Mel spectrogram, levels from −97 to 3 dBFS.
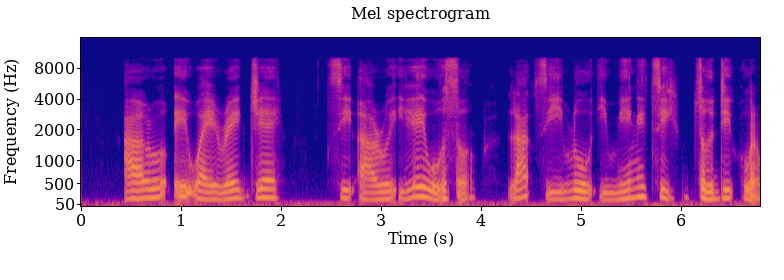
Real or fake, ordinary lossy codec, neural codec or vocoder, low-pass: fake; AAC, 96 kbps; autoencoder, 22.05 kHz, a latent of 192 numbers a frame, VITS, trained on many speakers; 9.9 kHz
